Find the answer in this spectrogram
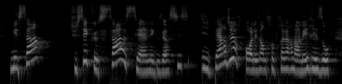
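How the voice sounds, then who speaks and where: Lively intonation from a woman at a moderate pace, against a quiet background. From southern France. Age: 30s. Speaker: pitch and public speaking coach; public speaking coach. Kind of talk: podcast interview. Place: home room. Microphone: webcam.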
